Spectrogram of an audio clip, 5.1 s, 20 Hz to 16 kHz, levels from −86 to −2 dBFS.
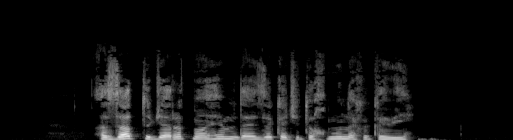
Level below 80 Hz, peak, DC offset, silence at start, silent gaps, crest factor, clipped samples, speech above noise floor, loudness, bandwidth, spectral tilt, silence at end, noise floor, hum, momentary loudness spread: -74 dBFS; -4 dBFS; under 0.1%; 1 s; none; 24 dB; under 0.1%; 59 dB; -26 LUFS; 10 kHz; -6.5 dB/octave; 1.05 s; -84 dBFS; none; 11 LU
